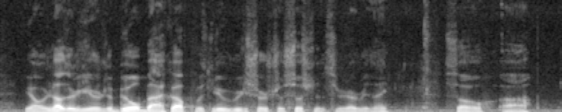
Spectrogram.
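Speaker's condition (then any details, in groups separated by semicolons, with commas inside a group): Tongue cancer surgery; tongue cancer, surgery and radiation; couple years speech therapy; speech slightly off, permanently changed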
